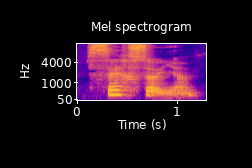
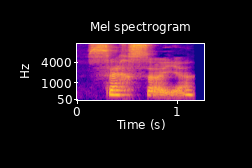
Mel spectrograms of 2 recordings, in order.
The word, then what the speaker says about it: cercueil: So if we read the first one, it's going to be un cercueil. Un cercueil. Because the C is followed by a E, it's going to turn into S.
